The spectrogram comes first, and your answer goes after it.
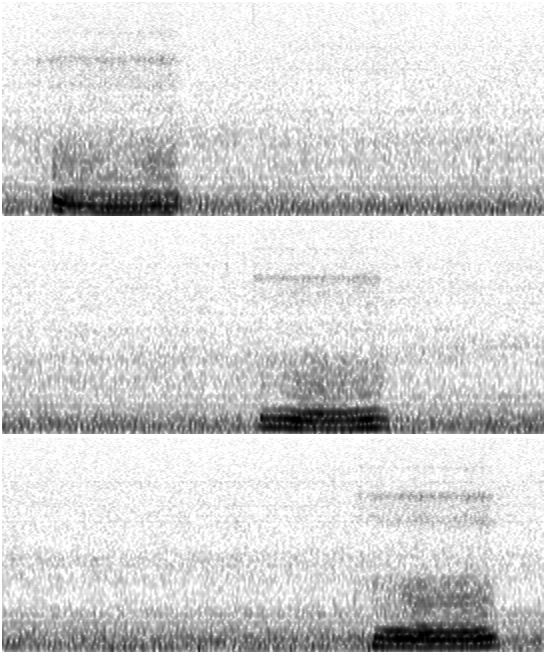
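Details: Shiba Inu sound asleep and snoring: three long, droning snores, each lasting about a second and a half, come roughly seven seconds apart, with quiet stretches between them.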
